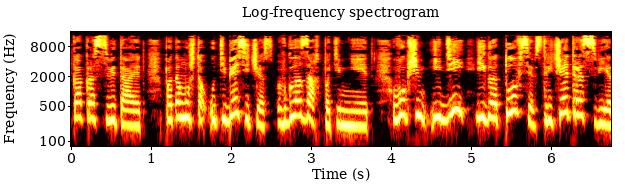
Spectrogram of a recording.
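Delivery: ordinary delivery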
